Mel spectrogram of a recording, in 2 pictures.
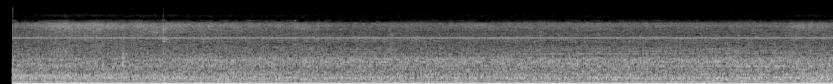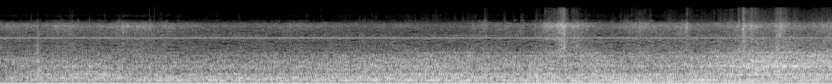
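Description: Steady, loud rushing engine noise that swells over the last few seconds, with a thin, steady high whine running beneath it.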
